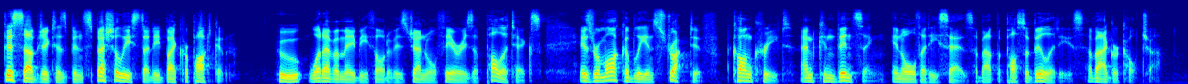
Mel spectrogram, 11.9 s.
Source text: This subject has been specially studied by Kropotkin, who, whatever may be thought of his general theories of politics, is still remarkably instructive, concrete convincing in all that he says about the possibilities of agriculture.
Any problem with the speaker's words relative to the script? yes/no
yes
